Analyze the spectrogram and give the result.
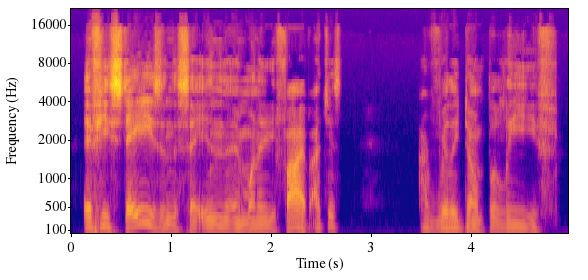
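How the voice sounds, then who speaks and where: A man hosting a casual fight-prediction rant, rambling and swearing freely, with big jumps in loudness. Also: fairly low pitch, dry recording, studio quality. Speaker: MMA commentary channel host.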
